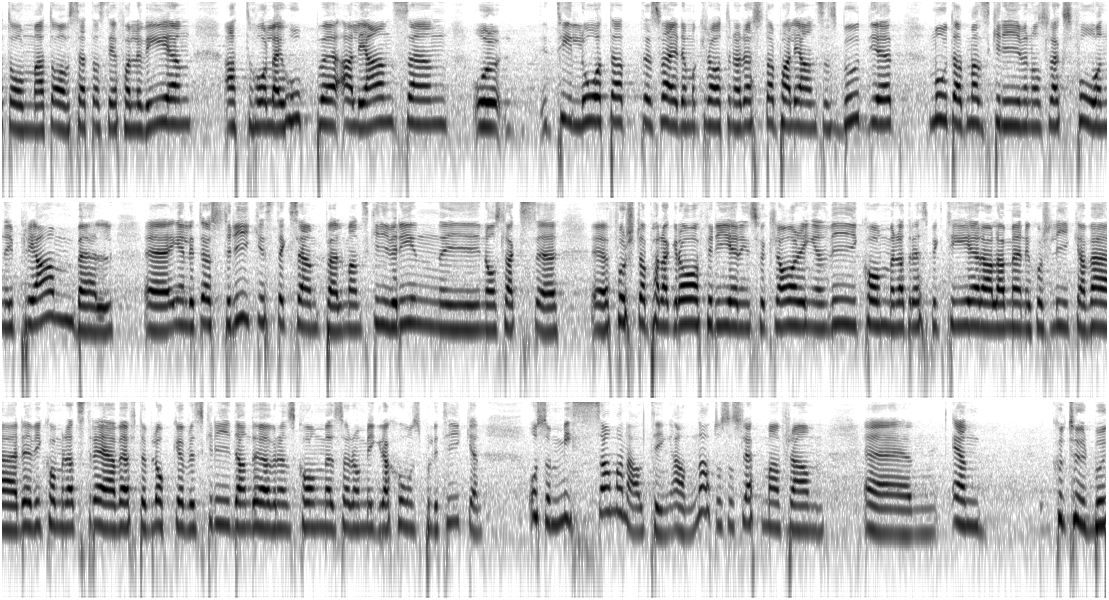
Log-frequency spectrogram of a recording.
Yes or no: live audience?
yes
